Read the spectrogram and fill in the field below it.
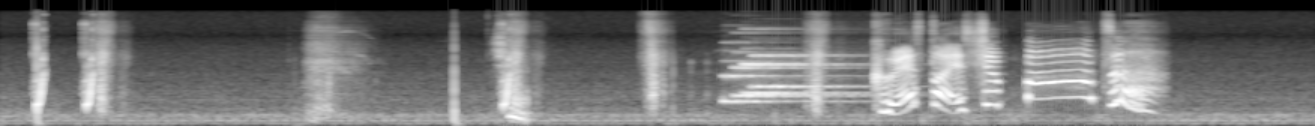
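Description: Short game menu clicks and chimes sound.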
